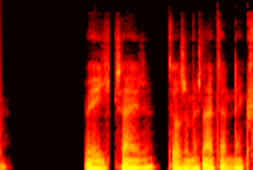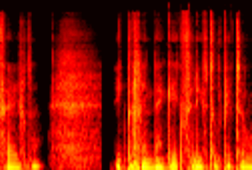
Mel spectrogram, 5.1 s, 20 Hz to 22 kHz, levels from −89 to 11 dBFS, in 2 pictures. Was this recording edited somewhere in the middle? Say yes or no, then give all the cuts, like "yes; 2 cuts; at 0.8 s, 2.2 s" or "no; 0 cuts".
yes; 4 cuts; at 1.1 s, 1.6 s, 2.0 s, 3.5 s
